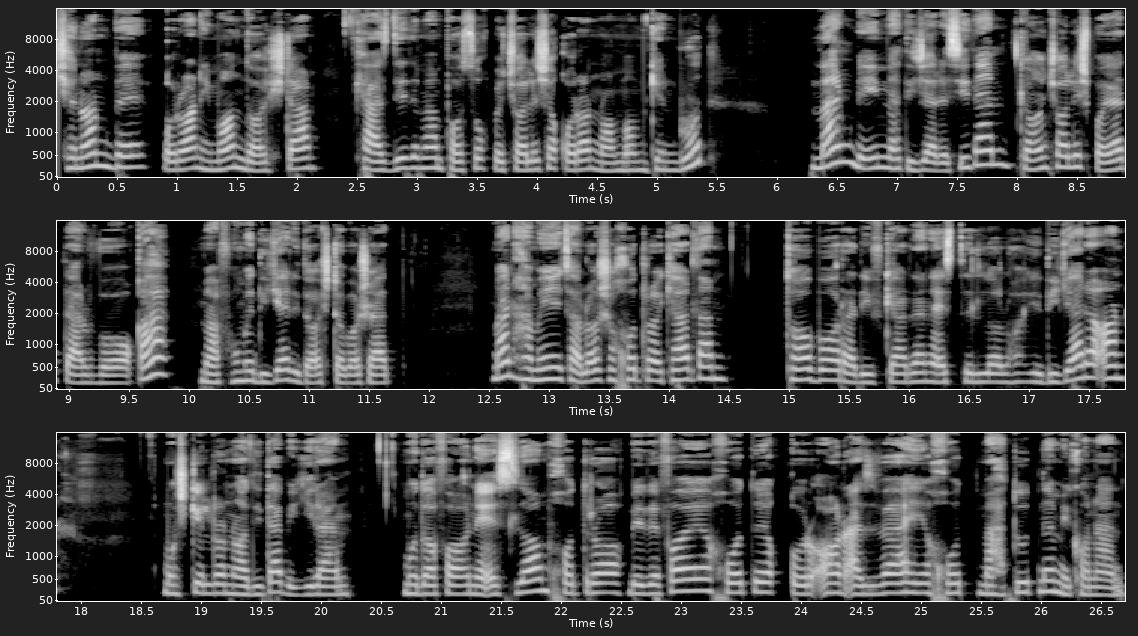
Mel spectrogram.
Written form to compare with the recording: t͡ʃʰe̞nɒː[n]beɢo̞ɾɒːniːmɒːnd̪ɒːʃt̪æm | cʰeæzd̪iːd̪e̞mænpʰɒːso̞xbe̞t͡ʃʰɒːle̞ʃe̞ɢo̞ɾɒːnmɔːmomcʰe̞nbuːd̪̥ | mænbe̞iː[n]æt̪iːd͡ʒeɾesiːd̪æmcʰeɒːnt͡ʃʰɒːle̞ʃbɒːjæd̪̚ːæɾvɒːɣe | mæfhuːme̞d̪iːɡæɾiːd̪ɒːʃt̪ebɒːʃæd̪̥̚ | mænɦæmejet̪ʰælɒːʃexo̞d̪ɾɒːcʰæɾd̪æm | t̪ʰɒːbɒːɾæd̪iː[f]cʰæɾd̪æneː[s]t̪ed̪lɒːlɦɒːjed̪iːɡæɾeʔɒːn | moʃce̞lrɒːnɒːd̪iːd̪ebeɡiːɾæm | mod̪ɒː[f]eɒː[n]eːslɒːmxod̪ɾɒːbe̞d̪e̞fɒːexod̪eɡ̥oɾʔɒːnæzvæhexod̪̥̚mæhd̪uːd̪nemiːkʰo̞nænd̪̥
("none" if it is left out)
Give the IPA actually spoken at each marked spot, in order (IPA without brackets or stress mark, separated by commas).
n, nː, f, s, f, n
